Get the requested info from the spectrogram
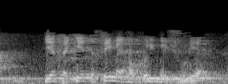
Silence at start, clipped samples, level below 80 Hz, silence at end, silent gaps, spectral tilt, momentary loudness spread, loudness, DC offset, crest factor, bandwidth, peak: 0 s; under 0.1%; -36 dBFS; 0 s; none; -9.5 dB/octave; 4 LU; -15 LUFS; under 0.1%; 12 dB; 5.2 kHz; -4 dBFS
